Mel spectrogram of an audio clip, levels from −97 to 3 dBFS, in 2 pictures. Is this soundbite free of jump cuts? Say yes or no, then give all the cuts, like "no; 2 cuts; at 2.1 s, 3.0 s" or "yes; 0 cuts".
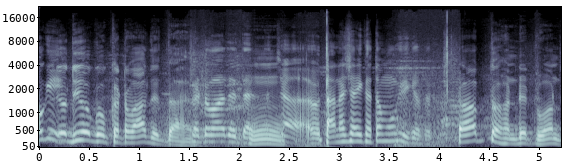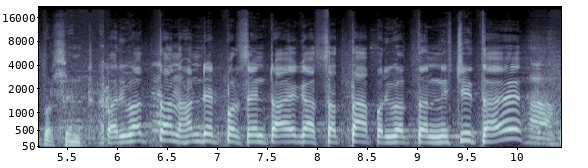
no; 1 cut; at 5.8 s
